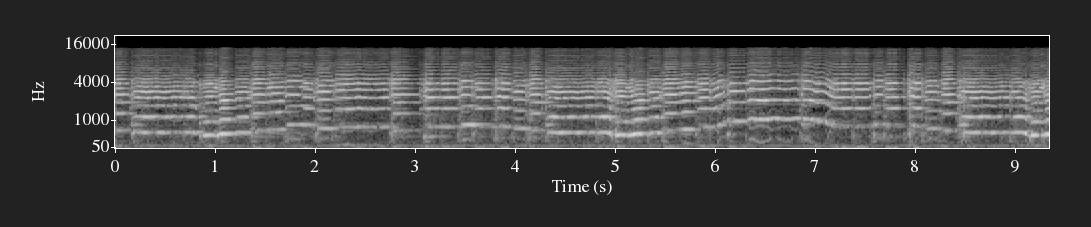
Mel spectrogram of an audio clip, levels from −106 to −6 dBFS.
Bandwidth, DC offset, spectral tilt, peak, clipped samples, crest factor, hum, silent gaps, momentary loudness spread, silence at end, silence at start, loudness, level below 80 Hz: 14 kHz; under 0.1%; 0.5 dB/octave; -16 dBFS; under 0.1%; 14 dB; none; none; 3 LU; 0 s; 0 s; -27 LUFS; -62 dBFS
